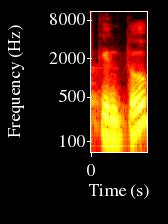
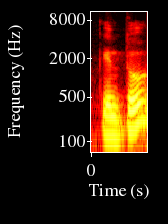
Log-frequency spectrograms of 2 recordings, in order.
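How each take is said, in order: Both takes have the same delivery.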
